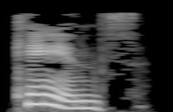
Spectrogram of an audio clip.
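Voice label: "canes", British English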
